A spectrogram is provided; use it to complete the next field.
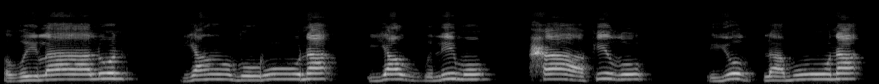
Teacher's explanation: ज़ाल को आप अपोजिट करने के लिए ज़ा को हम मोटा पढ़ेंगे।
